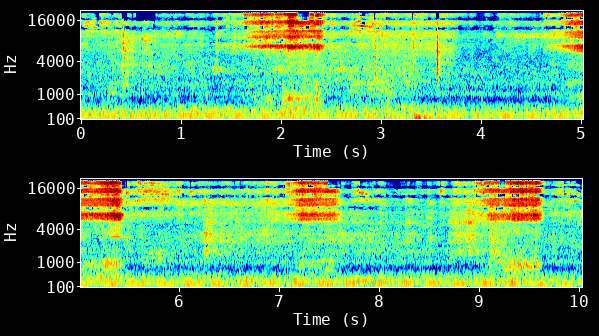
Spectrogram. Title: Snoring Dog.. eat play sleep and repeat 🔁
